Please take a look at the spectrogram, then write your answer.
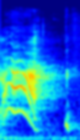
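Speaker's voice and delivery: high shrieking startled yell; startled scream. Retold or imitated. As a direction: shriek as if surprised. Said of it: "You're like".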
